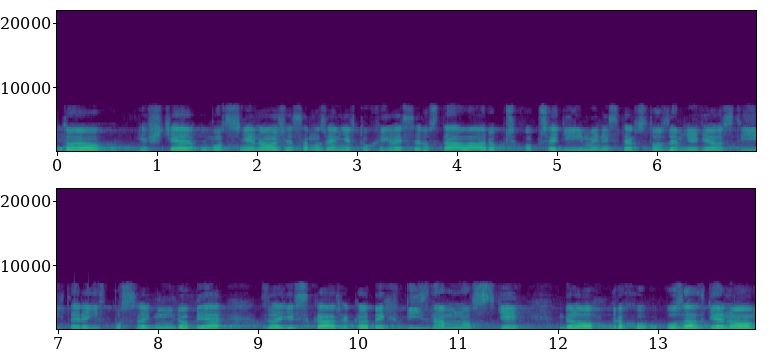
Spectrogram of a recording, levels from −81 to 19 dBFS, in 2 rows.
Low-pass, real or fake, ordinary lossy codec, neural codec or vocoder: 7.2 kHz; fake; AAC, 48 kbps; codec, 16 kHz, 8 kbps, FreqCodec, larger model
